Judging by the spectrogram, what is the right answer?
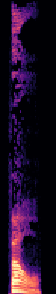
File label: "foul", English voice, spelling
